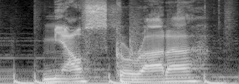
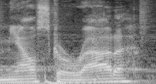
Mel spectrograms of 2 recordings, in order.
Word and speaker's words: Meowscarada: Having the dark fire incineroar, dark grass, or fire dark, grass dark, meowscarada, as I would try to properly pronounce it, instead of meowscarada. the gringo way.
